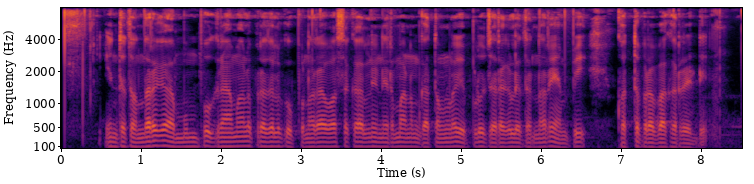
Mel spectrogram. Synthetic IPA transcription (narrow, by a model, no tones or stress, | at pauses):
ḭnt̪ɐt̪ɔnd̪ɐɾɐɡaːmumpuɡɾaːmaːlɐpɾɐd͡ʒɐlɐkupunɐɾaːʋaːsɐkaːlɐniniɾmaːɳɐmɡɐt̪ɐmlo̞ːe̞pːuɽud͡ʒɐɾɐɡɐlɛːd̪ɐnːaːɾue̞mpiː | kɔt̪ːɐpɾɐbʱaːkɐnɾe̞ɖːḭ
